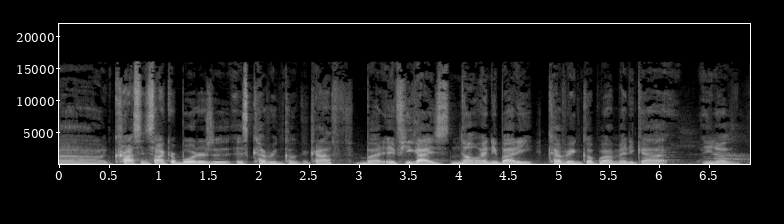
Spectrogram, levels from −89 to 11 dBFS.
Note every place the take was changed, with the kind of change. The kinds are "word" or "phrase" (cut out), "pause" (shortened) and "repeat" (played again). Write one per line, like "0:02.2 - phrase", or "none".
0:04.8 - pause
